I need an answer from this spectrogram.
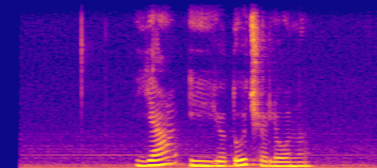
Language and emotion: Russian, neutral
